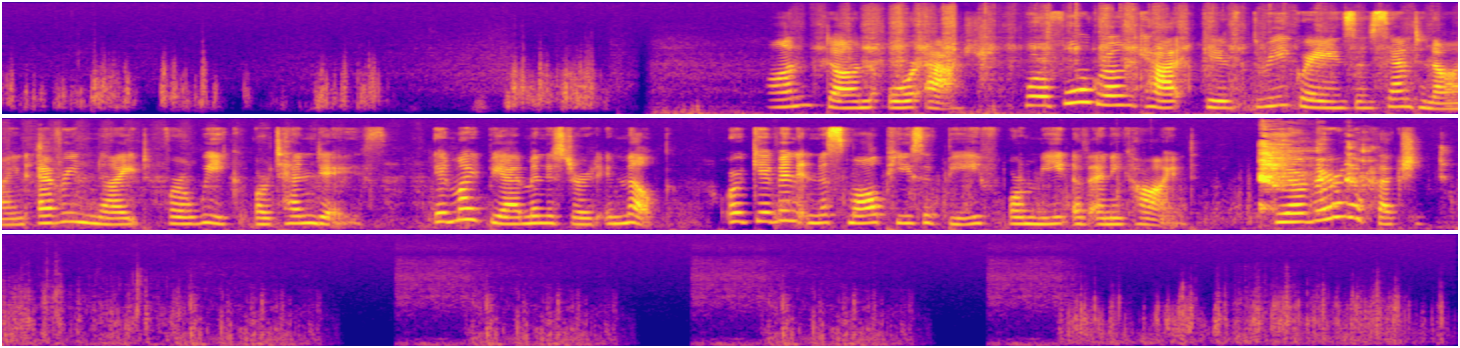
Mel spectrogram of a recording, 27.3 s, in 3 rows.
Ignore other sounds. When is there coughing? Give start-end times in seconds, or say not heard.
16.9-18.1.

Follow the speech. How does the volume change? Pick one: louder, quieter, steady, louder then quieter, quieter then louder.
steady.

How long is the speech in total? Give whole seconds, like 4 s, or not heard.
13 s.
